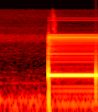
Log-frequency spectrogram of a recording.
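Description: After a half second of faint line hum, a loud, steady telephone busy tone cuts in abruptly as a phone call drops, and holds unbroken to the end, with no voices present.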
